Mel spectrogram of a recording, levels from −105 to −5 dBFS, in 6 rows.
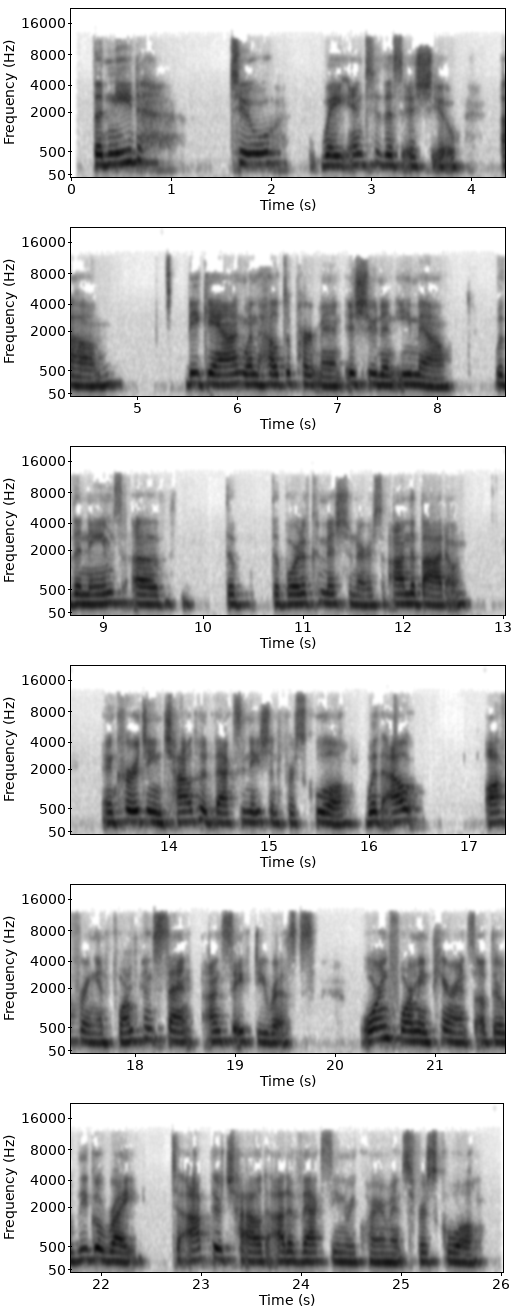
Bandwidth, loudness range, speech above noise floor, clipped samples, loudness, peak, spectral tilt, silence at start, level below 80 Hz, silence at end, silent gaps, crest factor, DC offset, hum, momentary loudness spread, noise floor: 12.5 kHz; 3 LU; 50 dB; under 0.1%; -19 LUFS; -4 dBFS; -4.5 dB/octave; 0.25 s; -70 dBFS; 0.2 s; none; 16 dB; under 0.1%; none; 11 LU; -69 dBFS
